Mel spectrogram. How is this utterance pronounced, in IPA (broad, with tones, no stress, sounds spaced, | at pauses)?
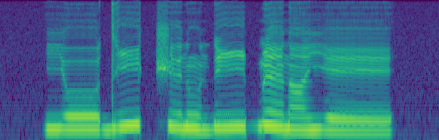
j oː˨ d iː˦ t͡ʃ ɨ˧ ɾ ũ˨ ɗ iː˦ ɓ ɛ̃˦˨ ɾ ã˧ j eː˨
